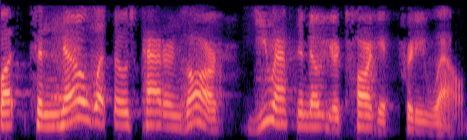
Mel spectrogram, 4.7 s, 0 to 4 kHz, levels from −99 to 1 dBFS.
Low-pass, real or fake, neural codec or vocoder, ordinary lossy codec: 3.6 kHz; fake; autoencoder, 48 kHz, 32 numbers a frame, DAC-VAE, trained on Japanese speech; AAC, 16 kbps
